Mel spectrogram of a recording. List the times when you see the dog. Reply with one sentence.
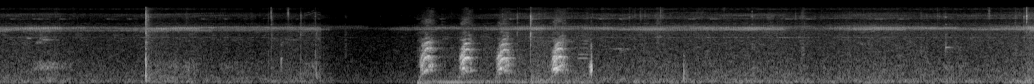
You can hear the dog from 4.2 to 6.0 s.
